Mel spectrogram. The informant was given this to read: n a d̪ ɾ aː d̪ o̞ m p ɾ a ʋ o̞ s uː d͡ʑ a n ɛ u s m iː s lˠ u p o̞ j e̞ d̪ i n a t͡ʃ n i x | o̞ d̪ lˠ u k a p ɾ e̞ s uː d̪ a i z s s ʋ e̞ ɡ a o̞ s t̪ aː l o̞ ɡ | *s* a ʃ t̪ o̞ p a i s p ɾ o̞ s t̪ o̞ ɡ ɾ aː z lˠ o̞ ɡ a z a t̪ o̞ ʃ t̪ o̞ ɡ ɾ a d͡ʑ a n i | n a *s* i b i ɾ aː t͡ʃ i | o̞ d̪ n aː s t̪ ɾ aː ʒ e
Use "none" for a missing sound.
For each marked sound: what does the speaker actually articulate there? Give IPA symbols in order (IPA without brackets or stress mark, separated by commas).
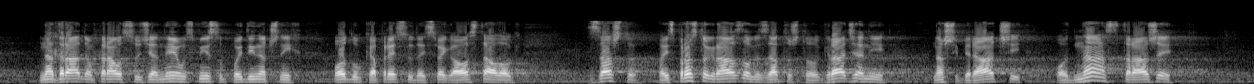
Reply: z, ʃ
